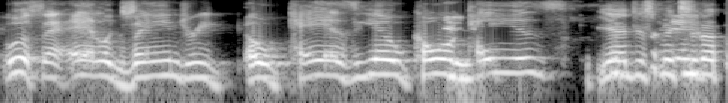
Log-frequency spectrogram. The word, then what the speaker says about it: Alexandria Ocasio-Cortez: Oh, and by the way, Frosted, you said her name wrong. You have to say Alexandria Ocasio-Cortez.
